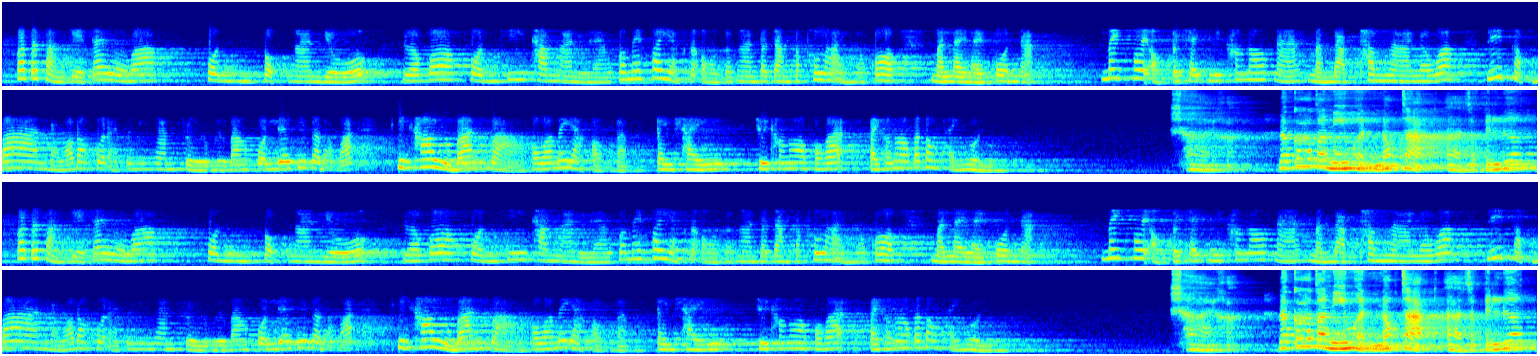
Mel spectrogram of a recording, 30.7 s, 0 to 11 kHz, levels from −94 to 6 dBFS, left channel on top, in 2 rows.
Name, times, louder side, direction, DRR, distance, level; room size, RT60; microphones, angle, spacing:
voice 1, 0.2-1.6 2.1-3.7 4.0-9.0 9.3-10.3 11.0-14.5 14.9-18.9 19.3-21.6 21.9-22.6 22.9-25.4, left 2 dB, 80° left, 9 dB, 1.2 m, -34 dB
voice 2, 27.1-27.8 28.1-30.6, right 2 dB, 40° right, 5 dB, 1.4 m, -23 dB
24.5 x 14.5 x 9.3 m, 2.2 s
head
